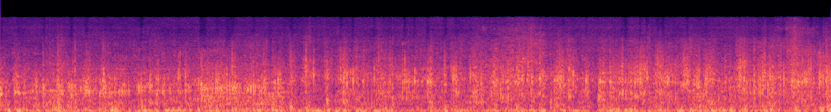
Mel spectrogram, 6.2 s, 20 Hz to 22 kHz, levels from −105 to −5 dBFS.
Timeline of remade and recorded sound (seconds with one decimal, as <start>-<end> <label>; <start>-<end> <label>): 0.0-3.6 remade; 3.6-4.1 recorded; 4.1-6.2 remade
